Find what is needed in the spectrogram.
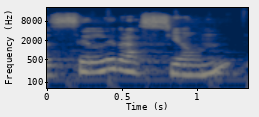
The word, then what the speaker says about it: celebración: Temos ainda o lá, artigo feminino a, a palavra celebración, celebración, que é o substantivo feminino que significa celebração, e bastante atenção com a pronúncia final aí da letra C, porque pode ter variação a depender da região. Pode-se falar celebração ou C tendo o som de S mesmo,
